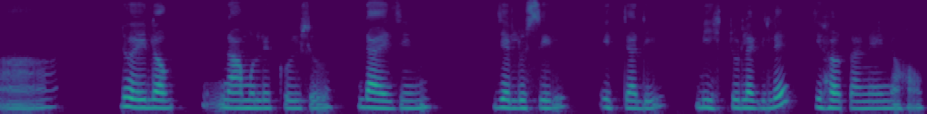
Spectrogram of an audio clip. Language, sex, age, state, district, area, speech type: Assamese, female, 60+, Assam, Tinsukia, rural, spontaneous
